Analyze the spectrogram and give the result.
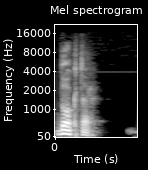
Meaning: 1. doctor (PhD or MD) 2. physician
- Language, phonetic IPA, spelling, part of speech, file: Russian, [ˈdoktər], доктор, noun, Ru-доктор.ogg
